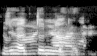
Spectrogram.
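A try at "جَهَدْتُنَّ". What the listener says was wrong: जा को जरा वो थोड़ा लंबा करें ताकि पता चले। हाँ, जा।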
